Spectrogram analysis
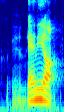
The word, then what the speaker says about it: Antioch: Antioch? No, Antioch? Antioch. That's how you say it.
